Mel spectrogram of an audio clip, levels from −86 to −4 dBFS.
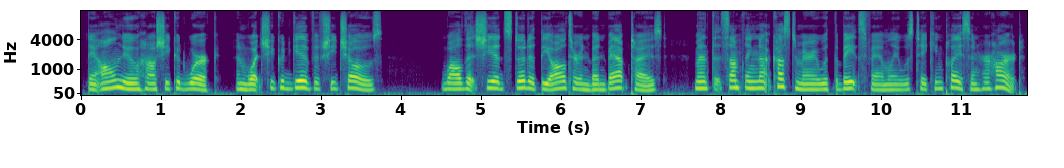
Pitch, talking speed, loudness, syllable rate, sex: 185 Hz, 210 wpm, -18 LUFS, 5.4 syllables/s, female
